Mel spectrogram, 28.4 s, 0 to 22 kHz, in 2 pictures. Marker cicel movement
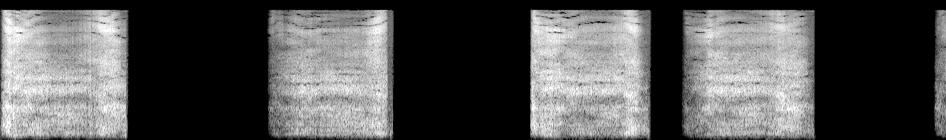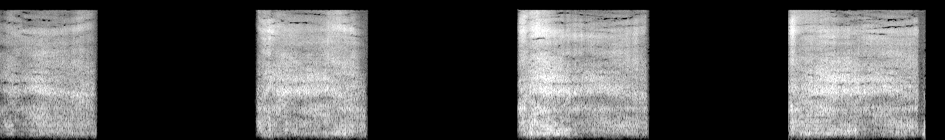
0.1 2.0, 4.1 5.9, 8.0 9.8, 22.1 24.0, 26.0 28.1

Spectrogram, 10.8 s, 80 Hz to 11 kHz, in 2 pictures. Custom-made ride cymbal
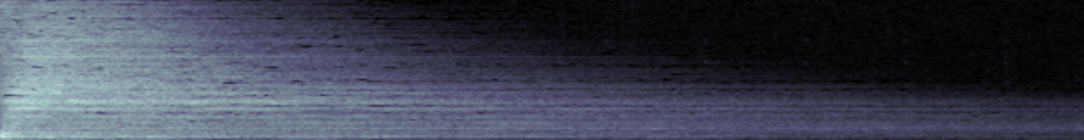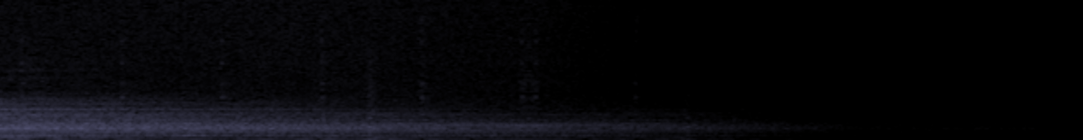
0.0 8.1

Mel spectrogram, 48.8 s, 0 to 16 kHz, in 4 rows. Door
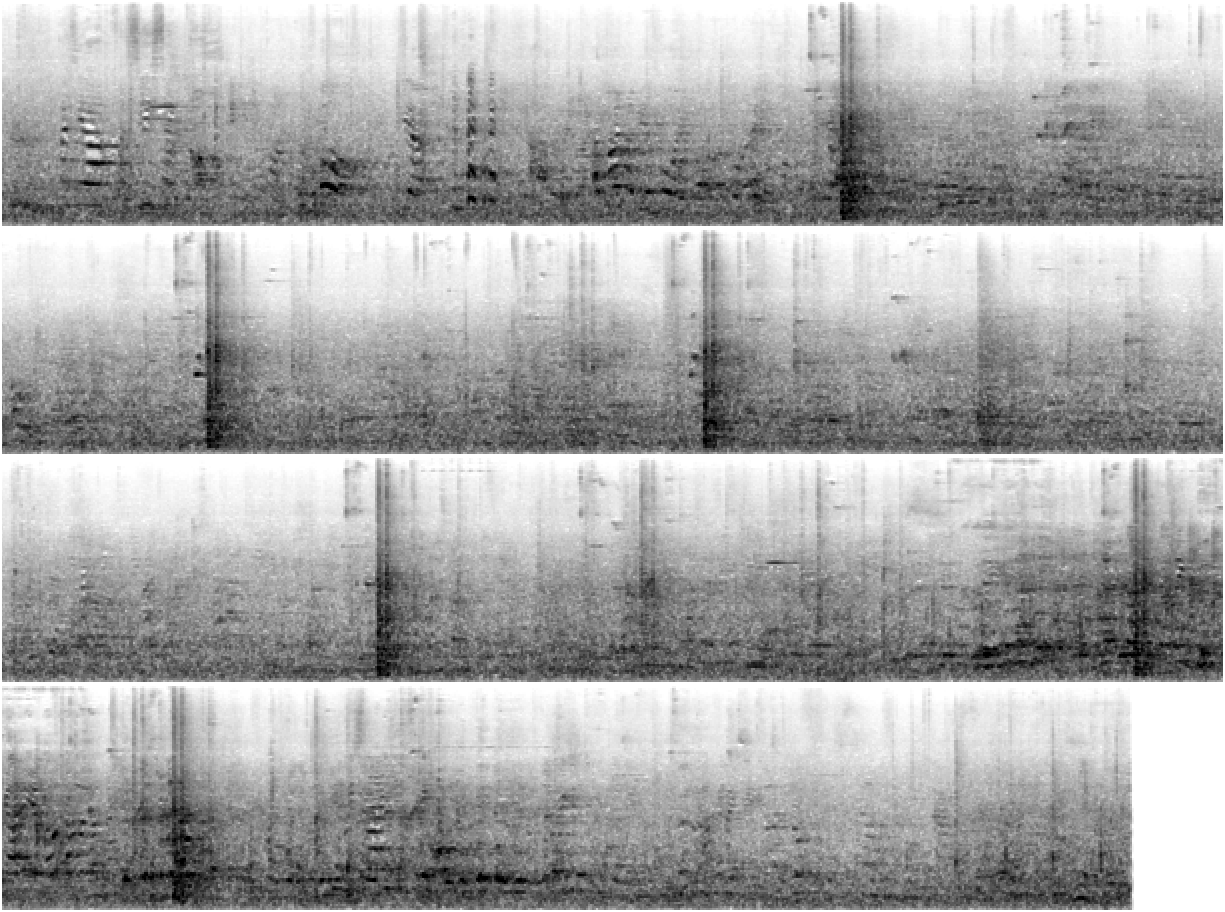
8.4 8.8, 14.0 14.7, 19.1 19.8, 28.0 28.6

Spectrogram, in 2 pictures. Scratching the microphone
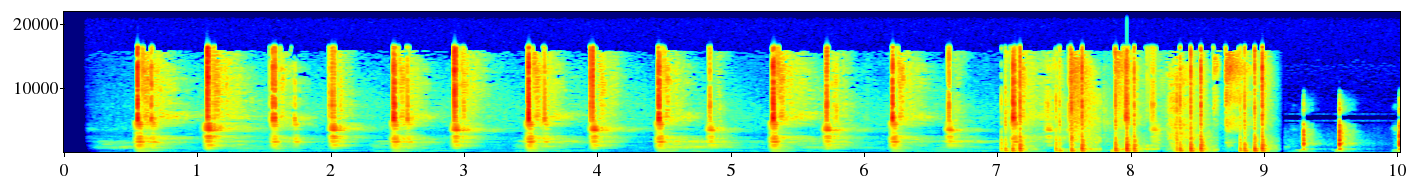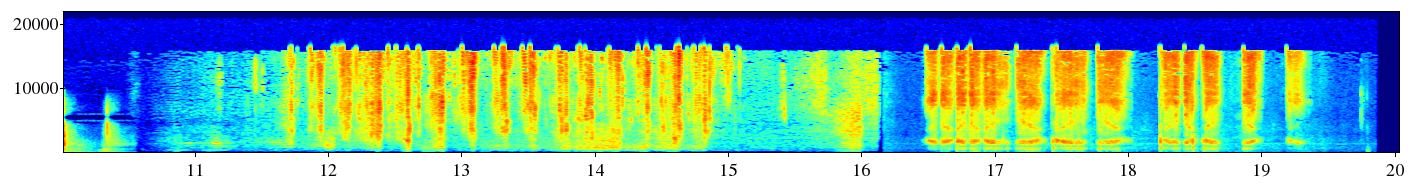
7.1 9.2

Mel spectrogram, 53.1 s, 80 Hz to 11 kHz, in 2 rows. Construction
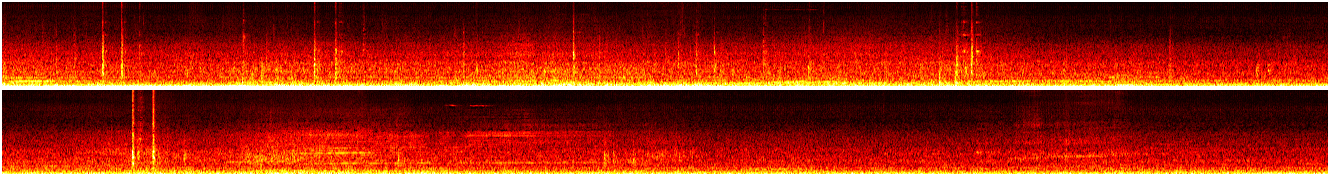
18.0 21.4

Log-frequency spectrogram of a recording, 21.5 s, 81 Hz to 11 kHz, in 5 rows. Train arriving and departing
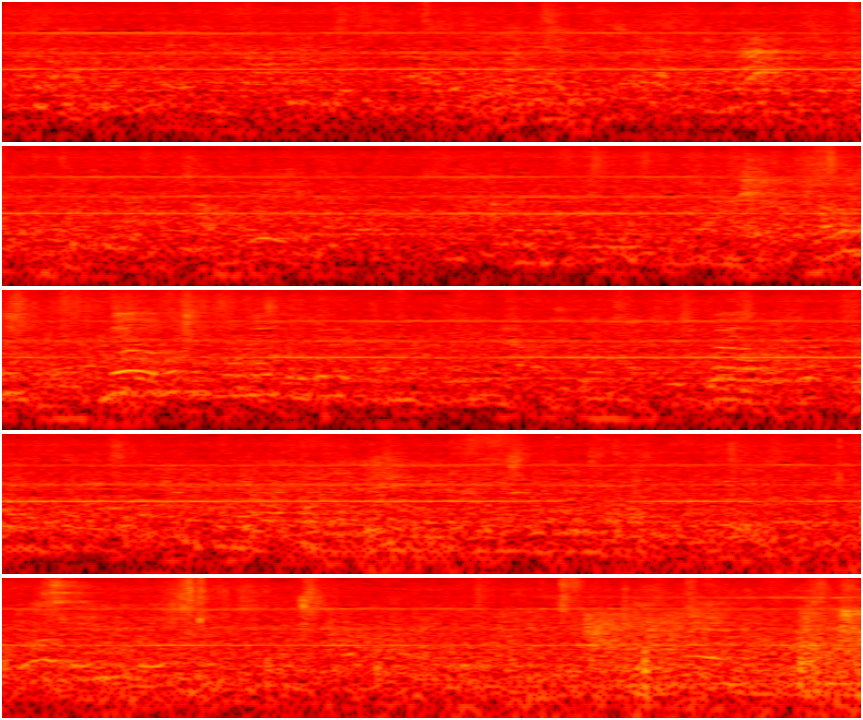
9.4 21.4

